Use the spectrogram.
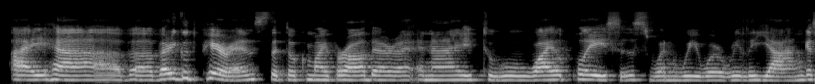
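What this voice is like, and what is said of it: Italian accent. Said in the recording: “as you can probably guess from my accent, yes, I was born in Italy”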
